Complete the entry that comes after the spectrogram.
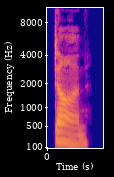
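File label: "humor", British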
